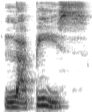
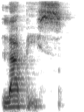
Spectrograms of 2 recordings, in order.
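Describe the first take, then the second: First: "lápiz" stressed on the final syllable, la-PIZ; "lápiz" mis-stressed as la-PIZ; wrong-syllable stress. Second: "lápiz" stressed on the first syllable, LA-piz; "lápiz" nice and quick, stress up front. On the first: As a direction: lean on the second syllable of "lápiz". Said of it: "notice the little accent over the A". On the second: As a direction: hit the A in "lápiz", then let go. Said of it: "Emphasis on the A". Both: Shown as a demonstration.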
